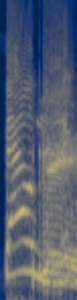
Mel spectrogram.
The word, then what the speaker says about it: salmon: It's Me salmon. neither. It's salmon. Why Man, is the L there? Let me tell Solomon. you something. exactly. Why I got a silent L?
